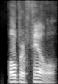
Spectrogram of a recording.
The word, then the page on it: overfill: American English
